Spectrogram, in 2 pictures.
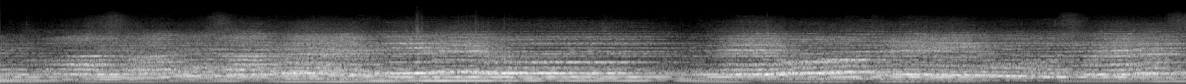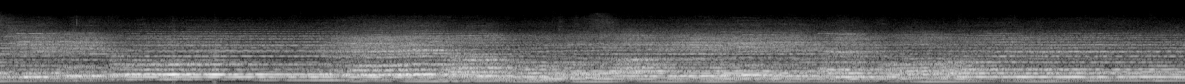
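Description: A choir singing liturgical music in long, sustained phrases over held bass notes.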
